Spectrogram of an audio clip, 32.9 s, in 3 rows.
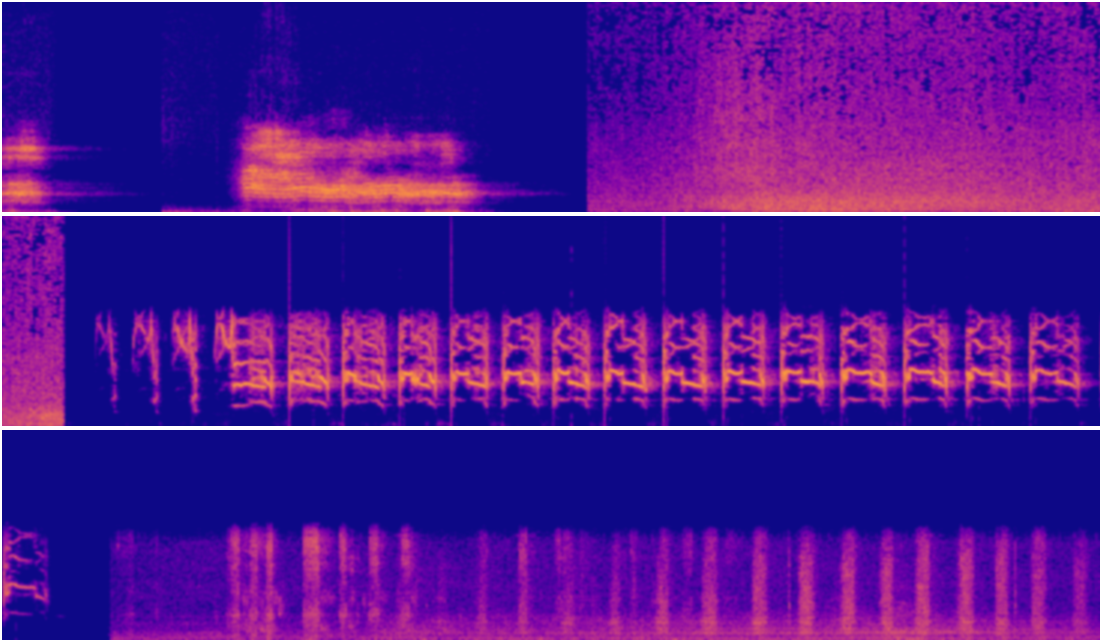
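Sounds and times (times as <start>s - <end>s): hawk calling sharp cries: 11.9s - 22.4s.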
